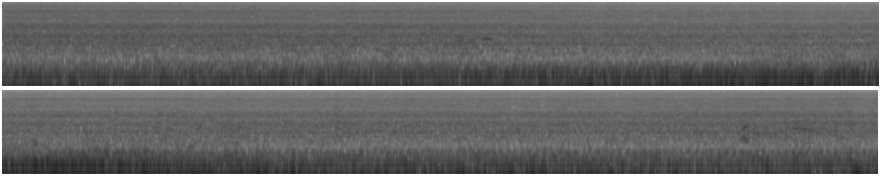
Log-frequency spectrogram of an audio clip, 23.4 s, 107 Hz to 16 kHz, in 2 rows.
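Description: Cabin noise in a Boeing 757-200 taxiing: a steady low rumble from the engines and the rolling airframe, with a constant hum running through it. The rumble swells louder around the middle.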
